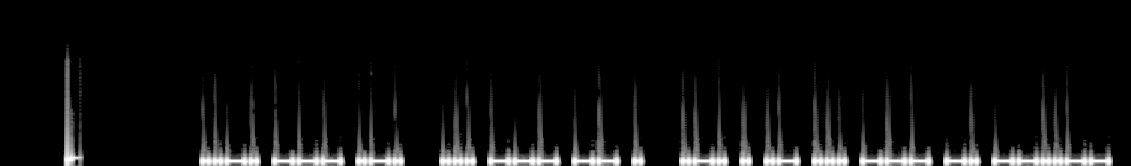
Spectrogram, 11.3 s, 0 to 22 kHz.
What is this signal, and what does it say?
Morse code, heard as a keyed tone, about 20 wpm, 700 Hz. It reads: FOR SOME REASON,
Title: Sentences from Top 1000 Words - Review Part 3 - 20wpm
